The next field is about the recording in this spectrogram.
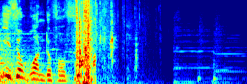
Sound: bone Snapping

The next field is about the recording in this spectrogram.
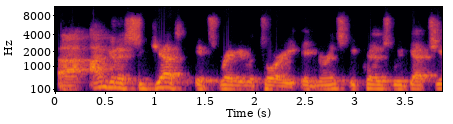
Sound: none

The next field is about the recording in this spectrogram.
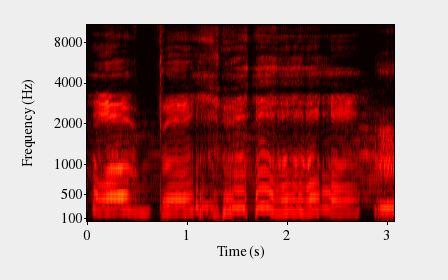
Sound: Mr Ferdinand sobbing; troll-like grunt

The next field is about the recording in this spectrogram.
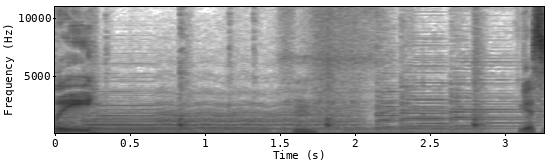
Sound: sigh

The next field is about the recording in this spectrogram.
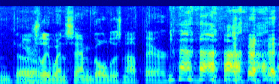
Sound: laughter

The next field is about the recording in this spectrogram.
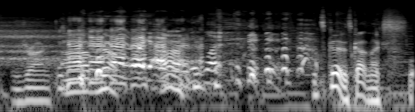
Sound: chuckles

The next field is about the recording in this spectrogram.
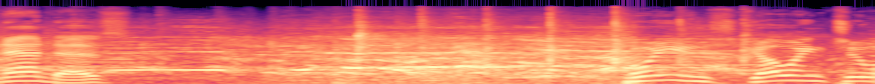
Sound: crowd members shouting

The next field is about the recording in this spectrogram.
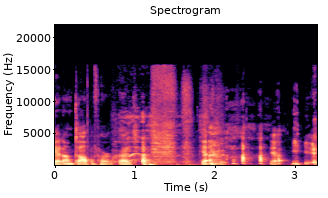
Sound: laughter

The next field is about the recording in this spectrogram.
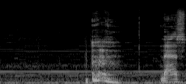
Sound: cough

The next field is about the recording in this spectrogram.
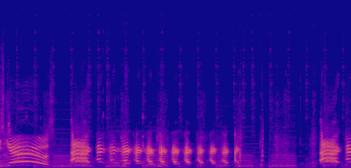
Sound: laughing

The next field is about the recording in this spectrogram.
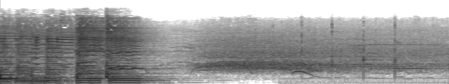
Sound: audience cheer and clap

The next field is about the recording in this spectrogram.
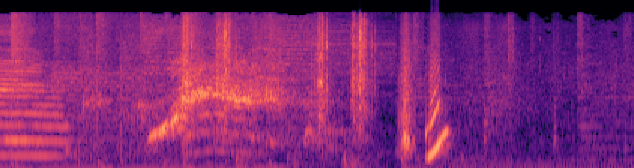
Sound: screams

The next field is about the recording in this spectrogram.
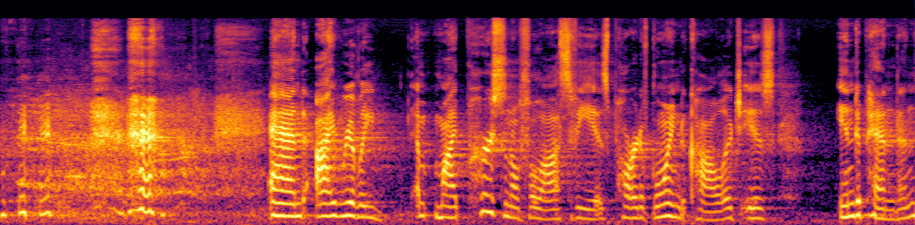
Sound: laughter

